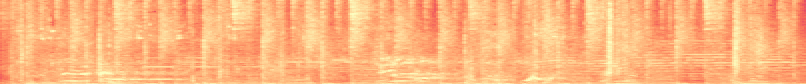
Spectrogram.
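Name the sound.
punches and kicks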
